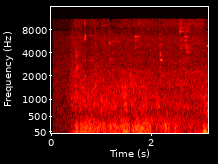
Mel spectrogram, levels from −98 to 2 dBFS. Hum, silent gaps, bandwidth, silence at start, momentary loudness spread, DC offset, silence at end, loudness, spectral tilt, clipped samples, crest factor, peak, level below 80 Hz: none; none; 11.5 kHz; 0.05 s; 4 LU; under 0.1%; 0 s; -48 LUFS; -3 dB/octave; under 0.1%; 18 dB; -30 dBFS; -54 dBFS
